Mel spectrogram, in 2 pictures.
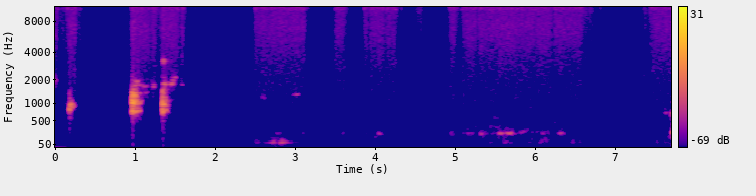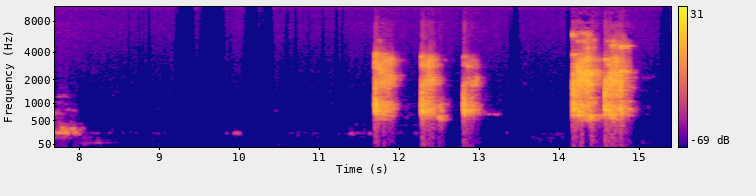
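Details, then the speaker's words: Child's cough: near silence, then three coughs and a final double cough with a loose, rattly quality, as if mucus is stuck and the child is trying to clear it; wet cough, warranting a doctor visit. "तो ये और dry hacking कॉफ में आपने इमीडिएटली एक चीज देखी कि यहाँ पे ऐसा लग रहा है जैसे कुछ म्यूकस फंसा हुआ है और बच्चा उसको निकालने की कोशिश कर रहा है, ये वेट कॉफ कहलाता है।"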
